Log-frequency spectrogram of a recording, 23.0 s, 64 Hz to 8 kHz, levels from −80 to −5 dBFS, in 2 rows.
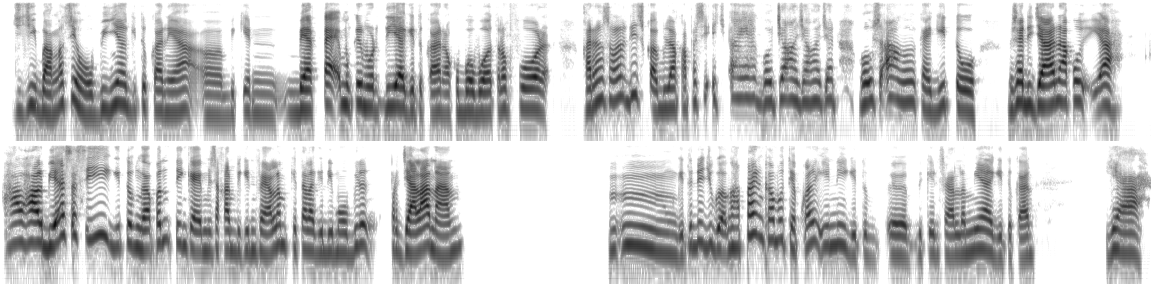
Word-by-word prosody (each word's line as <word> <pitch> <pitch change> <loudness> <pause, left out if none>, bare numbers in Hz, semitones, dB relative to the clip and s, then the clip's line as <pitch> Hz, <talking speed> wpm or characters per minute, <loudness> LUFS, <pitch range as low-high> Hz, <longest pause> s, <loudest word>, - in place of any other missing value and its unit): jijik 195 +2 -6
banget 215 +9 +1
sih 240 - +2
hobinya." 195 +8 -2
Gitu 190 +3 -8
kan 185 -2 -3
ya, 185 +2 -1
eee, 160 -1 -7
bikin 165 -3 -12 0.2
bete 195 +3 +6
mungkin 230 +2 +1
menurut 210 -1 -3
dia 210 -2 +5
gitu 190 - -6
kan, 175 +1 +1
aku 180 - -15
bawa-bawa 175 0 +1
telepon. 195 0 0 0.4
Karena 235 +7 +2
soalnya 265 +2 -3
dia 320 - -4
suka - - -1
bilang, 200 +2 -1
"Apa 210 +5 -7
sih! - - -10
Ich! - - -14
Ach - - -7
ja 285 0 -6
joh, 245 -2 -5
jangan 275 -3 -3
jangan 250 +1 -5
jangan, 270 - -7 0.2
nggak 235 +1 +2
usah - - -4
ah," 285 - -1
ngo 250 - -2
kayak 185 -3 -3
gitu. 200 -5 -2 0.3
Misalnya 245 +3 +4
di - - -13
jalan 225 +2 +9
aku 255 +1 -1
ya 355 - +3 0.4
hal-hal 270 +1 +7
biasa 260 +11 +4
sih 340 +1 -1
gitu 250 +2 -2
nggak 210 -1 +1
penting 260 -3 -4
kayak 200 -2 +3
misalkan 205 0 -2
bikin 200 +1 -7
film 195 +7 +1
kita 215 -2 -4
lagi 190 -1 -2
di 195 - -5
mobil, 190 +6 -3 0.2
perjalanan. 200 -1 +5 1.5
Mhm, 215 -5 -5
gitu 235 - -8
dia 255 +1 -4
juga, 220 -4 0
"Ngapain 325 +10 +1
kamu 295 0 -3
tiap 215 - -5
kali 240 0 -3
ini," 240 -4 -6
gitu, 175 -2 -11 0.2
eee, 175 -1 0
"bikin 180 +1 -12
filmnya?" 185 +5 -2
gitu 165 0 -11
kan, 160 +2 -3 0.7
yah 190 -1 0
210 Hz, 195 wpm, -23 LUFS, 185-245 Hz, 1.5 s, jalan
